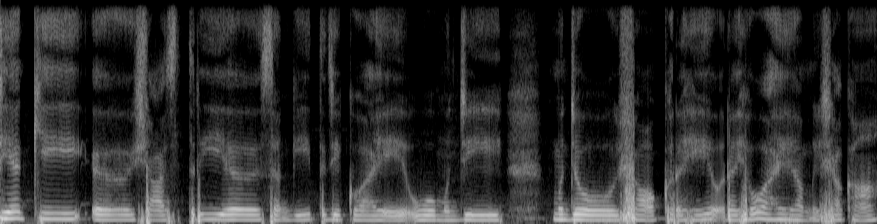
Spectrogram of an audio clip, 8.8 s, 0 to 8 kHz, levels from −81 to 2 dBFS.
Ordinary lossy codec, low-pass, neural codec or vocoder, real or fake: none; none; none; real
